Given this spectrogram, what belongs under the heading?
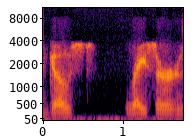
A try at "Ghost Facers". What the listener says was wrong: Facer Ghost Facer with an F. Ghost Facers.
